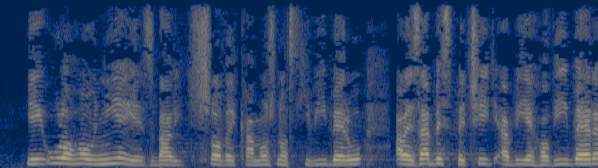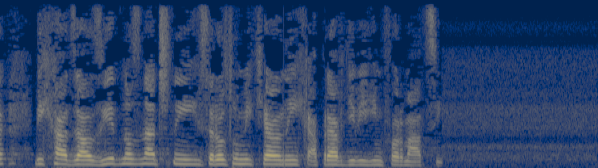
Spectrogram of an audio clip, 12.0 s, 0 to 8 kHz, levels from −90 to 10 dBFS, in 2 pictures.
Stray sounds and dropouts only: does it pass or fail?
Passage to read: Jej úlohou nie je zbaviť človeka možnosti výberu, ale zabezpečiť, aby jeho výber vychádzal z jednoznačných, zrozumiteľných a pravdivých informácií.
pass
